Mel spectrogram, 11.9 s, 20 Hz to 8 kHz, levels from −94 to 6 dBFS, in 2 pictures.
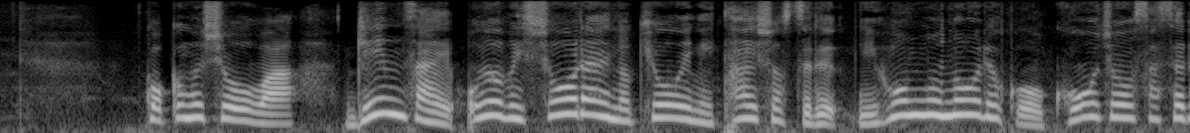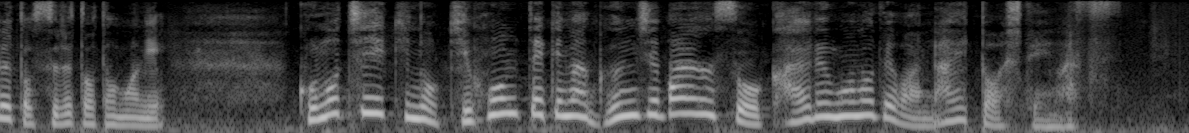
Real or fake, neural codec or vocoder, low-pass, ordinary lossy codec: fake; codec, 16 kHz, 2 kbps, FreqCodec, larger model; none; none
